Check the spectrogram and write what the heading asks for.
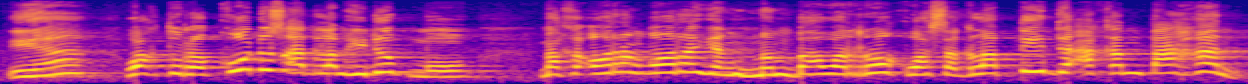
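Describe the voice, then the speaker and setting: High-voiced woman preaching with lively storytelling. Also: a little fast. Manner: direct, scolding address to the congregation. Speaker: pastor. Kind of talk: sermon.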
